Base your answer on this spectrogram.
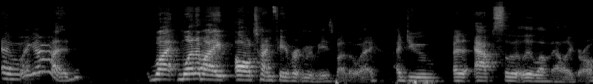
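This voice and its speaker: Speaking fairly quickly with a slight New York accent, a woman uses a medium pitch and an animated tone. Her intonation is lively, and her loudness swings widely. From New York area, US Northeast. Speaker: livestream co-host. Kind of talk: casual chat.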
